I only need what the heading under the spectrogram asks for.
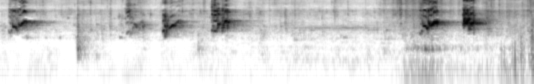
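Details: Pet budgerigars eating corn, giving short sharp high chirps in quick irregular bursts with a pause midway, along with soft clicking and rustling from feeding.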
